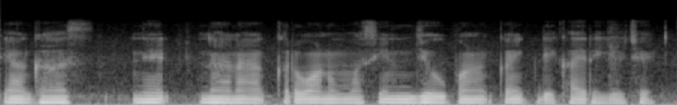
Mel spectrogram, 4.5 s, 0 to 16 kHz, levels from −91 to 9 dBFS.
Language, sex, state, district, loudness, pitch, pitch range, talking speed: Gujarati, male, Gujarat, Valsad, -15 LUFS, 105 Hz, 100-105 Hz, 145 wpm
